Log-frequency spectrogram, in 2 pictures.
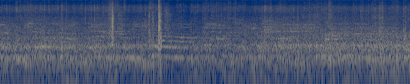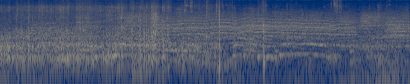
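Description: Skateboard wheels rolling on pavement, with several sharp clacks of the board. Voices talk over the rolling.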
